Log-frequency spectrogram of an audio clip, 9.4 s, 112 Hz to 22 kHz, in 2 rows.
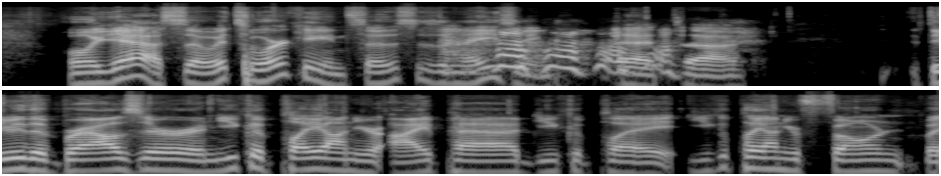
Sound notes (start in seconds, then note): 2.2 laughs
